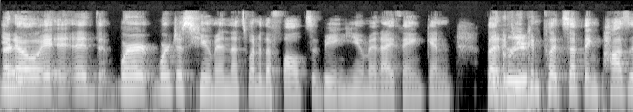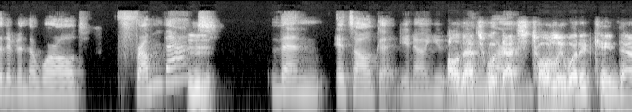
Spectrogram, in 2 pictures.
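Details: Adult woman speaking; Normal voice.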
